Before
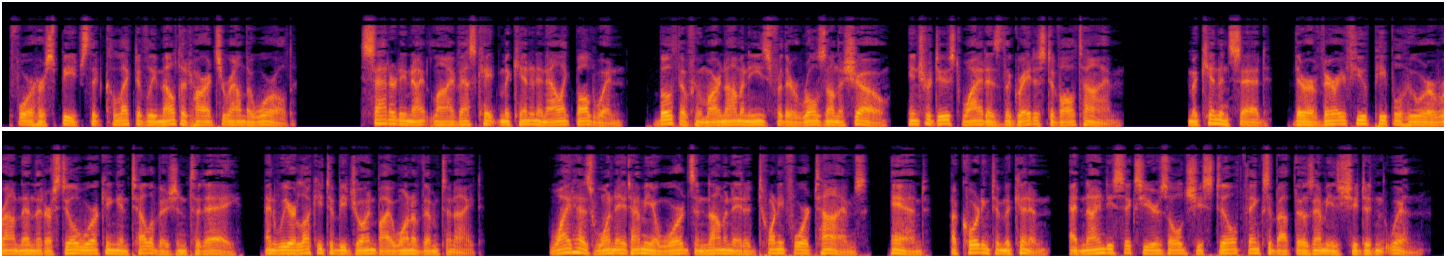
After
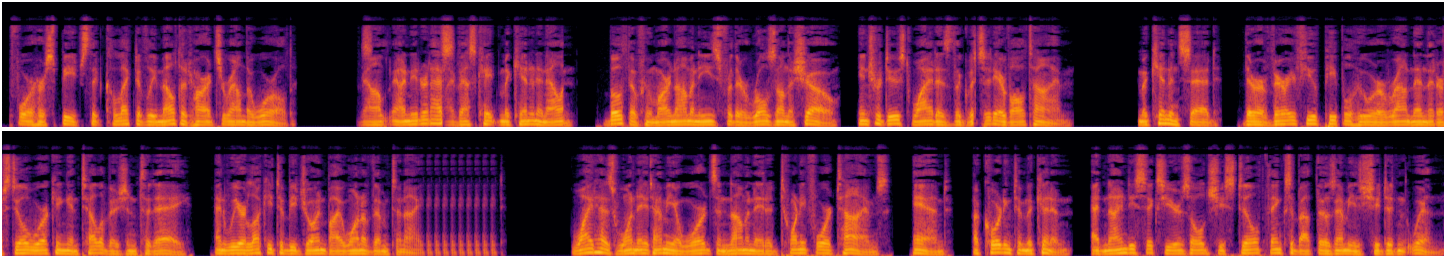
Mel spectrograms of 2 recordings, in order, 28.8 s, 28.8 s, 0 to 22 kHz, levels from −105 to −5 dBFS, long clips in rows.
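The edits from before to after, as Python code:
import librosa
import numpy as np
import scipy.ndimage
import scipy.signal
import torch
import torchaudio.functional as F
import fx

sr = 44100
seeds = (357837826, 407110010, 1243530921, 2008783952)

y = fx.edit(x, sr, fx.reverse_span(start_s=3.63, length_s=0.87, crossfade_s=0.16),
    fx.cut(start_s=5.61, length_s=0.5),
    fx.reverse_span(start_s=10.15, length_s=0.4),
    fx.stutter(start_s=19.09, slice_s=0.08, count=10), tone=tone)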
